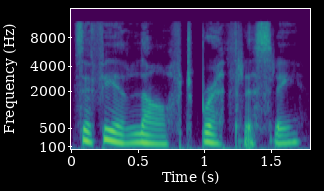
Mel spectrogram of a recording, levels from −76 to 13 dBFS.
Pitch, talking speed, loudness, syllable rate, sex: 180 Hz, 100 wpm, -17 LUFS, 4.2 syllables/s, female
